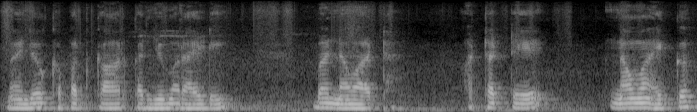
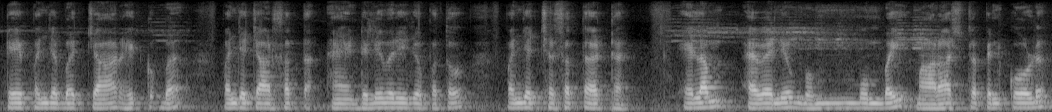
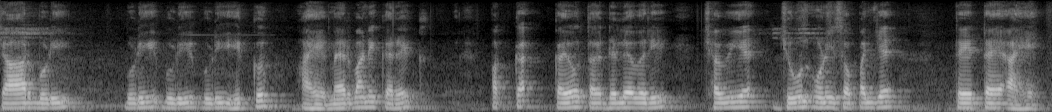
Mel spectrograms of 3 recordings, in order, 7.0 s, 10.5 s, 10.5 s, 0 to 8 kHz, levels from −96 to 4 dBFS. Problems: constant background noise, echo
